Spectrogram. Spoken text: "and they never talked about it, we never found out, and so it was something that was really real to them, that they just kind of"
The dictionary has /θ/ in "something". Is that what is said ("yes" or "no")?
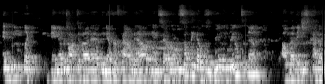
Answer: yes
